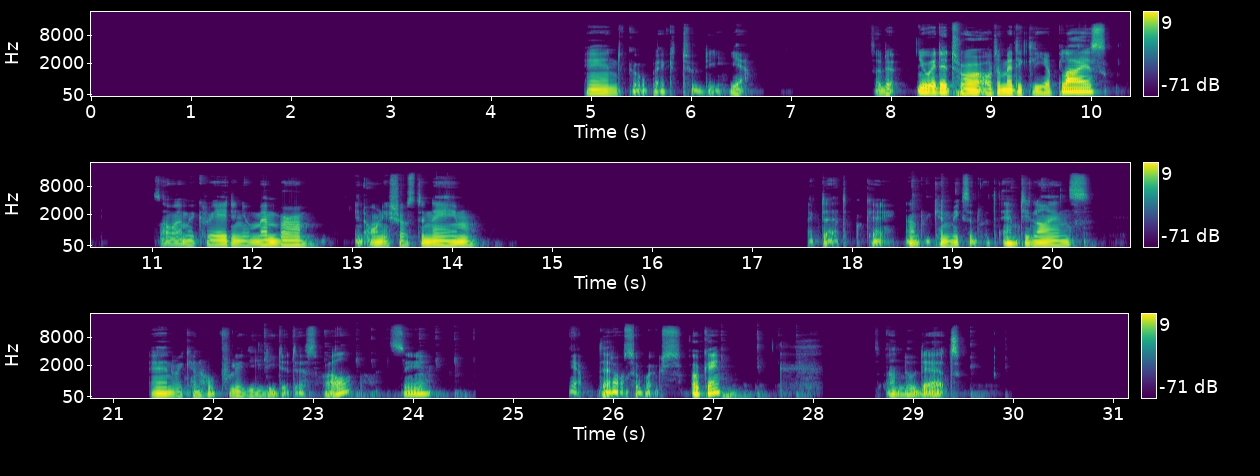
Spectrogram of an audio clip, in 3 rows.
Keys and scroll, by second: 11.0 Return, 11.3 super+space, 14.8 BackSpace, 18.6 Up, 19.6 BackSpace, 21.3 Down, 22.6 BackSpace, 27.1 BackSpace, 27.5 super+z.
